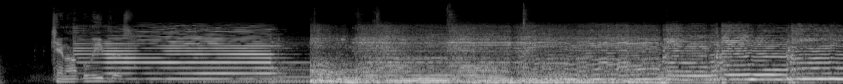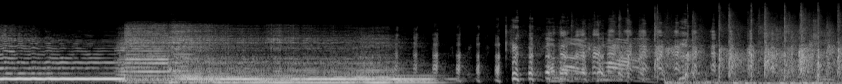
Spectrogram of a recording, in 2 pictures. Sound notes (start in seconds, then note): 2.4 guitar riffs; 12.2 laughter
